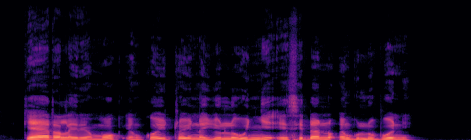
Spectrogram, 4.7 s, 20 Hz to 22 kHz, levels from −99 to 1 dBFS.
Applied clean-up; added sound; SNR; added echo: none; none; none; none.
